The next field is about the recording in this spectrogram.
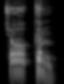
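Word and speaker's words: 조금: La primera sílaba sería cho, ¿no? Cho. Y la segunda tenemos la kiok, k. Luego la vocal, que es como con los dientes cerrados, e. Y en posición de consonante de soporte abajo, m. Entonces sería km, km. Entonces la palabra sería, con las dos sílabas, cho km, cho km.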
